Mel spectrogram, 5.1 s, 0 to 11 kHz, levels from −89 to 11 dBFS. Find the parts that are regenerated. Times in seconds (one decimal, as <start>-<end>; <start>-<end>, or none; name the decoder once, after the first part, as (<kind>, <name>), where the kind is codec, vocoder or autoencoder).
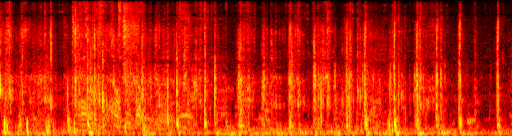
none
